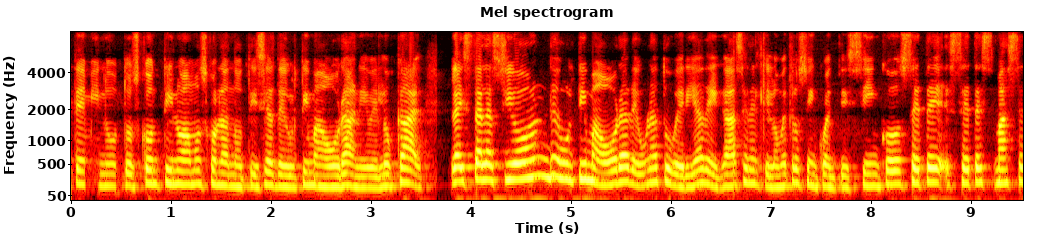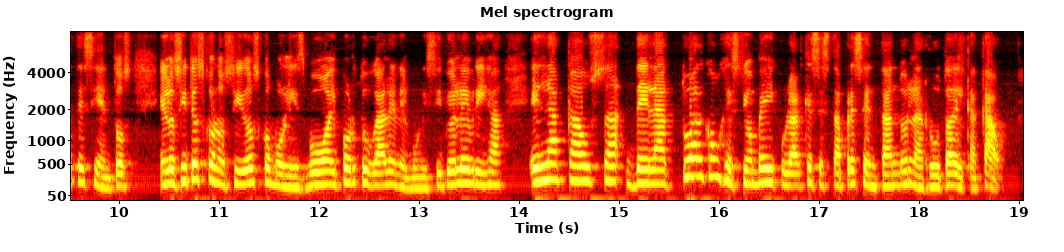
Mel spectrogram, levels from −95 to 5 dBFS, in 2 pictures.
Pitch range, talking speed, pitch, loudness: 170-220 Hz, 185 wpm, 195 Hz, -15 LUFS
